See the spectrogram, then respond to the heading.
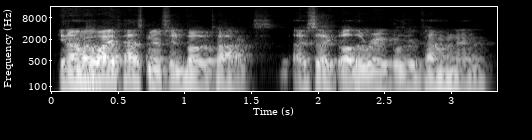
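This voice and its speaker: A man's voice: mid-range voice, fairly even intonation, fast, fairly bright tone, echoey room. A man in his late thirties hosting a show over a video call, joking and upbeat. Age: 30s. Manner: jokey, upbeat, self-deprecating. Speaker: host. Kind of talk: casual video-call chat.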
